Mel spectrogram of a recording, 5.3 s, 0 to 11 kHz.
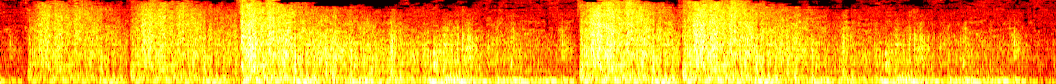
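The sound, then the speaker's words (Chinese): Heavy cannon fire from more than 130 Confederate guns aimed at the Union center line booms repeatedly just after 1 p.m. on a hot July 3, with sharp blasts at the start and near three seconds over a continuous loud rumble of artillery. It is overwhelming, with no voices. The barrage is the signal to attack, and shells burst near Cemetery Ridge. “上午过去了，天气越来越热，下午1点刚过，南军大炮打响一下又是一下，这个是行动的信号。”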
